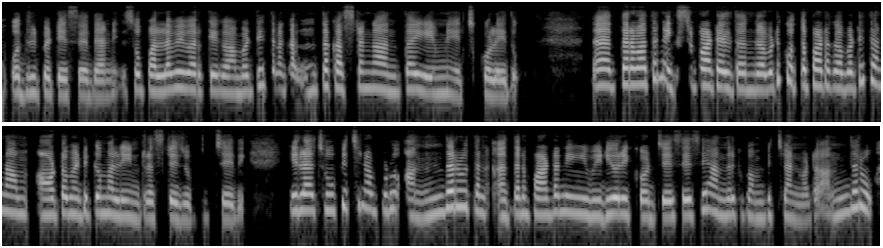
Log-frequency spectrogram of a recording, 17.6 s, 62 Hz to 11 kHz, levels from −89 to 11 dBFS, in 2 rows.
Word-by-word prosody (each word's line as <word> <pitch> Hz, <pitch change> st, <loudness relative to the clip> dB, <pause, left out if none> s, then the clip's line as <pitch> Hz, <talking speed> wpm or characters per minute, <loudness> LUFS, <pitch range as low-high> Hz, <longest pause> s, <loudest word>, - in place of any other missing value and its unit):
ఒదిలిపెట్టేసేదాన్ని. 200 Hz, -3 st, -3 dB
So, -, -, -5 dB, 0.2 s
పల్లవి 250 Hz, +4 st, +3 dB
వరకే 240 Hz, -1 st, 0 dB
కాబట్టి 230 Hz, +6 st, -3 dB
తనకంత 245 Hz, -1 st, -5 dB
కష్టంగా 270 Hz, +1 st, 0 dB
అంతా 230 Hz, +3 st, -3 dB, 0.2 s
ఏం 215 Hz, -, -7 dB
నేర్చుకోలేదు. 190 Hz, -, -3 dB, 0.8 s
ఆహ్, 305 Hz, -1 st, +6 dB
తర్వాత 320 Hz, +1 st, +6 dB
నెక్స్ట్ 285 Hz, -, -1 dB
పాటెళ్తాం 270 Hz, -4 st, +4 dB
కాబట్టి 260 Hz, +8 st, +2 dB
కొత్త 320 Hz, -2 st, +2 dB
పాట 300 Hz, -1 st, +5 dB
కాబట్టి 270 Hz, +6 st, +1 dB
తనం 280 Hz, -6 st, 0 dB, 0.3 s
ఆటోమేటిక్‌గా 255 Hz, +1 st, 0 dB
మళ్ళీ 230 Hz, -2 st, +1 dB
ఇంట్రెస్టే 210 Hz, +1 st, -2 dB
చూపించేది. 200 Hz, 0 st, -6 dB, 0.5 s
ఇలా 295 Hz, +1 st, +6 dB
చూపించినప్పుడు 310 Hz, -1 st, -4 dB, 0.2 s
అందరూ 260 Hz, +11 st, +3 dB
తన 270 Hz, -3 st, -1 dB, 0.2 s
ఆహ్, 225 Hz, -, -1 dB
తన 255 Hz, 0 st, +1 dB
పాటని 265 Hz, +2 st, +1 dB, 0.2 s
వీడియో 235 Hz, +2 st, +3 dB
రికార్డ్ 220 Hz, -3 st, -3 dB
చేసేసి 230 Hz, +4 st, +1 dB
అందరికి 235 Hz, 0 st, -4 dB
పంపించా 220 Hz, +2 st, -7 dB
అనమాట! 190 Hz, -1 st, -9 dB, 0.2 s
అందరూ 295 Hz, +7 st, 0 dB
245 Hz, 125 wpm, -25 LUFS, 220-275 Hz, 0.8 s, ఆహ్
